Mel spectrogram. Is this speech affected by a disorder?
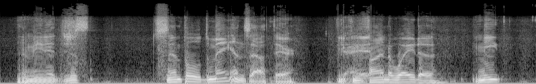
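No.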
